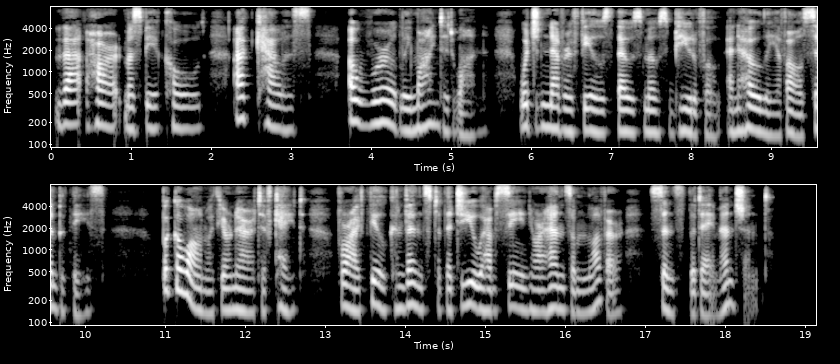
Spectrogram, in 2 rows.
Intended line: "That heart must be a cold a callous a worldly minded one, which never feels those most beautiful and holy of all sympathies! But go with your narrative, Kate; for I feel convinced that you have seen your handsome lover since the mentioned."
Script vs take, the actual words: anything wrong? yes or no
yes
